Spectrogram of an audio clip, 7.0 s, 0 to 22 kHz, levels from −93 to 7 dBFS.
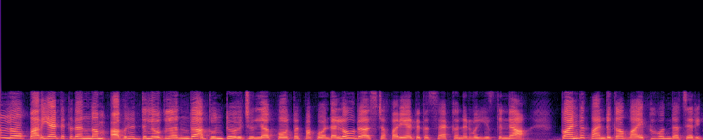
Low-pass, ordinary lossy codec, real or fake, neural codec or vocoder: none; none; fake; codec, 16 kHz, 1 kbps, FunCodec, trained on Chinese and English, 50 frames a second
